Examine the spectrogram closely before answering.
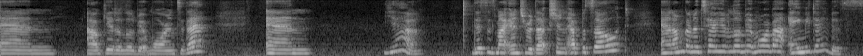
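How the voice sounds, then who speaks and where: A soft-spoken woman at a fairly high pitch, fairly slow, with very wide pitch swings and long, frequent pauses. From US South, Florida (Winter Haven). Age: 40s. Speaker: nurse practitioner and podcast host. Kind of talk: casual personal introduction monologue. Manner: quiet, soft-spoken.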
